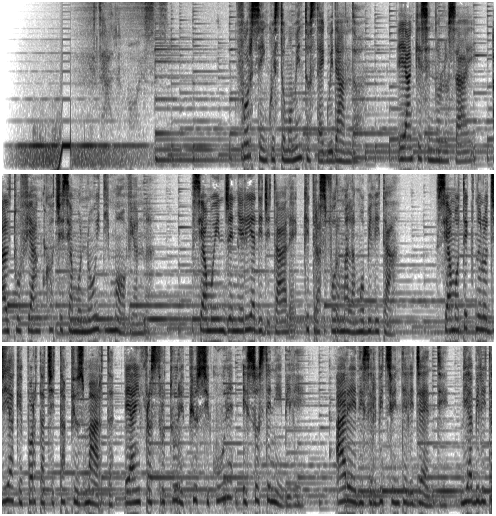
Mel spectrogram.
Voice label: ITALIAN VOICES Reassuring Intense, female voices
